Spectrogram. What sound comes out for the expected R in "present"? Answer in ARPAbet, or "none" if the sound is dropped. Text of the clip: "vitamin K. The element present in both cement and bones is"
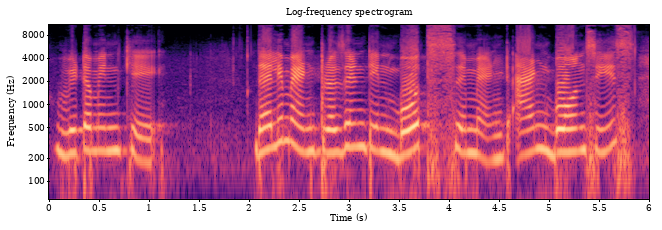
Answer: R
